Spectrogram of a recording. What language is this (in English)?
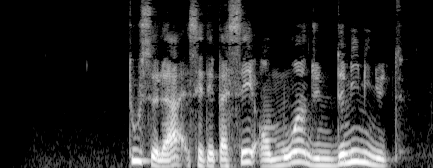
French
